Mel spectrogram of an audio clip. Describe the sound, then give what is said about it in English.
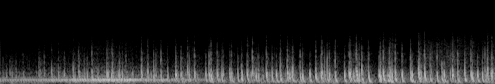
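Horse hooves gallop in a fast, steady, loud drumming rhythm, following a brief sustained low hum at the start. “On horseback.”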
